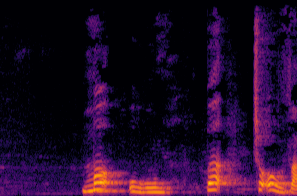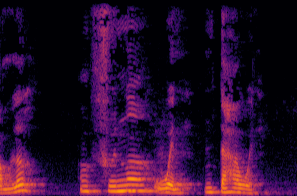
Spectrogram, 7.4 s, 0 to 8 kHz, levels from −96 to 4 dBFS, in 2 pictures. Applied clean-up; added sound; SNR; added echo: none; none; none; none.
